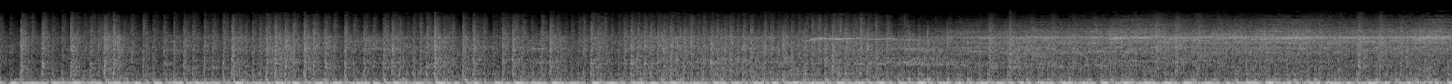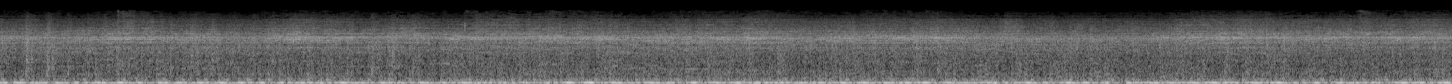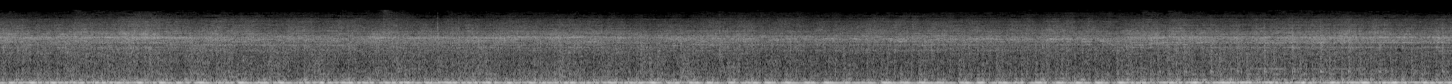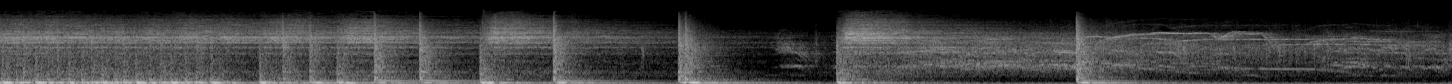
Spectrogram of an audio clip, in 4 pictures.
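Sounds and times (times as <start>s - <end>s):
hard rock band playing: 0.0s - 47.4s
heavy bass: 0.0s - 50.7s.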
